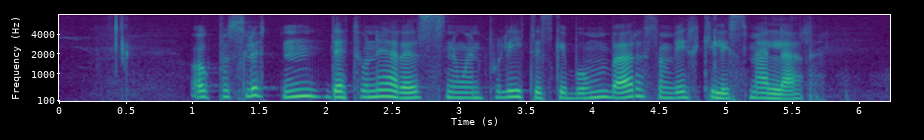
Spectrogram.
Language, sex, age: Norwegian, female, 46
